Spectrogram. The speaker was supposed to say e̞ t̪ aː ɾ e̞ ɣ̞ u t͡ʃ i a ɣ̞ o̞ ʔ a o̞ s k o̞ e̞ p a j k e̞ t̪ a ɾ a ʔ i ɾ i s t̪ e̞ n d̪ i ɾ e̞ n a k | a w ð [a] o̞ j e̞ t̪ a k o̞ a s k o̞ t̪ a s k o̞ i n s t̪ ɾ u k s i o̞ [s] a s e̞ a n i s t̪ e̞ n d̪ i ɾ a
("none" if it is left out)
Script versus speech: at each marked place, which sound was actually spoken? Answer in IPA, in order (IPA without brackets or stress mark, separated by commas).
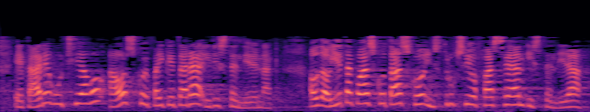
a, f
